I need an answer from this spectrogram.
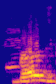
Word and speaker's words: Bode: Okay, so Bode's Galaxy, is it pronounced Bode or Bodie or Bode? Bode. Bode. Bode, I think he was German, Bode.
